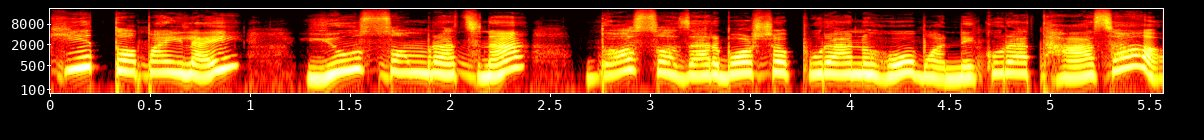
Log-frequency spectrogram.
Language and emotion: Nepali, surprised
